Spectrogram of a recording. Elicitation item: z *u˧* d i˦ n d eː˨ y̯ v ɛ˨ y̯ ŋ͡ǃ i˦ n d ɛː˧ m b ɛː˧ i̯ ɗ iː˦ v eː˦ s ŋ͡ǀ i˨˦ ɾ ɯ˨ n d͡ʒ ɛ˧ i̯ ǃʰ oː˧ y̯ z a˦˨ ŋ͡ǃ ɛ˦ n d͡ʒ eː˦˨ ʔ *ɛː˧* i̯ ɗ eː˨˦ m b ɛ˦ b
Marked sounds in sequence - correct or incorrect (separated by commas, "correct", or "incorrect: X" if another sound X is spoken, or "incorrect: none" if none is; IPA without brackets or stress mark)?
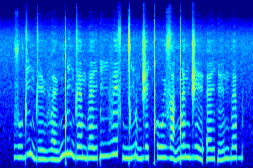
correct, correct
